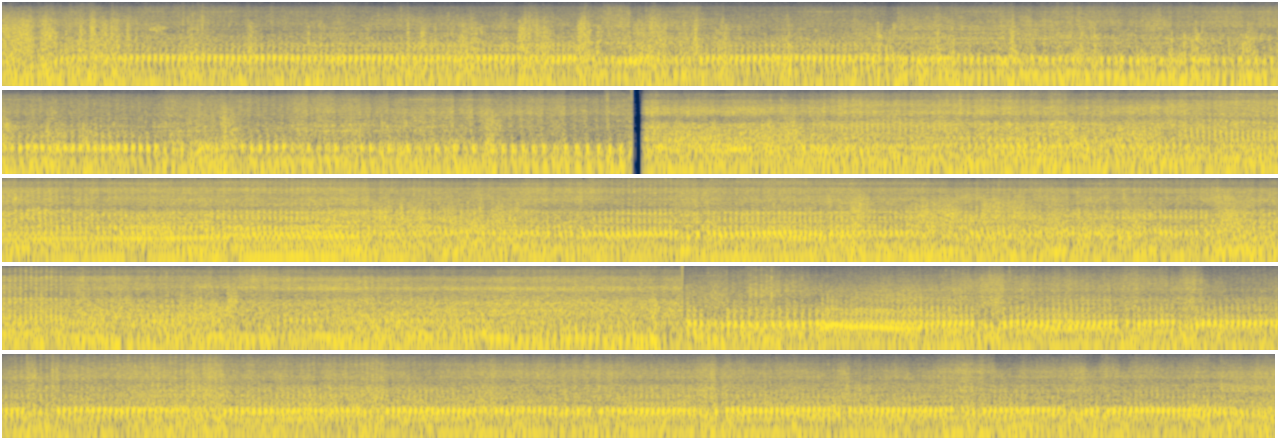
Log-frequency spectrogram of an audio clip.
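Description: KTM four-stroke dirt bike engine running loud and continuous while being ridden, its note rising and falling with the throttle. A very brief drop in the sound about ten seconds in.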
